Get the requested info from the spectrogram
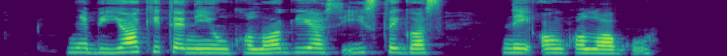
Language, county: Lithuanian, Alytus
